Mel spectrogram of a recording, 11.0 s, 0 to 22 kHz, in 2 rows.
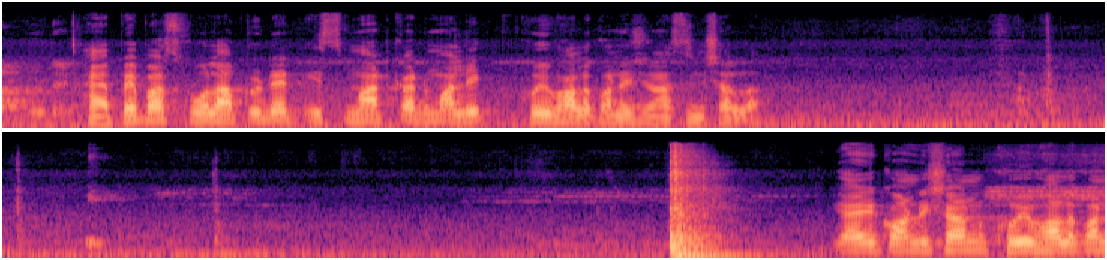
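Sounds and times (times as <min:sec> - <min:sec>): car bonnet slamming shut: 0:08.8 - 0:09.4.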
